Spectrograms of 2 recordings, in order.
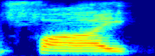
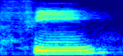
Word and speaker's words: phi: this thing upwards until it makes the angle phi with the Z axis. So this guy is R, this guy is theta, and this guy, does anybody know what that Greek letter is called? Is that phi?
